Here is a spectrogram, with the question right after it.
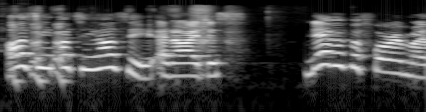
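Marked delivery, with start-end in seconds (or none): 0.1-1.1 high rallying chant; Hugh Jackman. Retold or imitated. Star calling to an Australian fan, rallying chant. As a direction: call out the chant to rouse a crowd. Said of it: "And then he goes".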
